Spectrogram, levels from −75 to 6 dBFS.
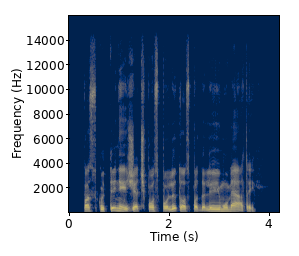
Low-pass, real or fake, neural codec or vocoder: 14.4 kHz; real; none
